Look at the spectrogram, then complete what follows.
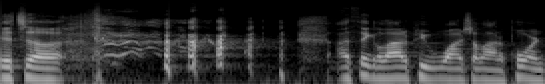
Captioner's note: laughs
